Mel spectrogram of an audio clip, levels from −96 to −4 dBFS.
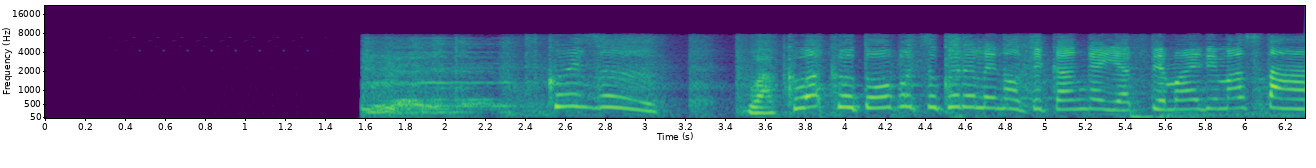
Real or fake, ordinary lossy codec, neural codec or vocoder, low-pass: fake; none; codec, 16 kHz, 0.9 kbps, LongCat-Audio-Codec; none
